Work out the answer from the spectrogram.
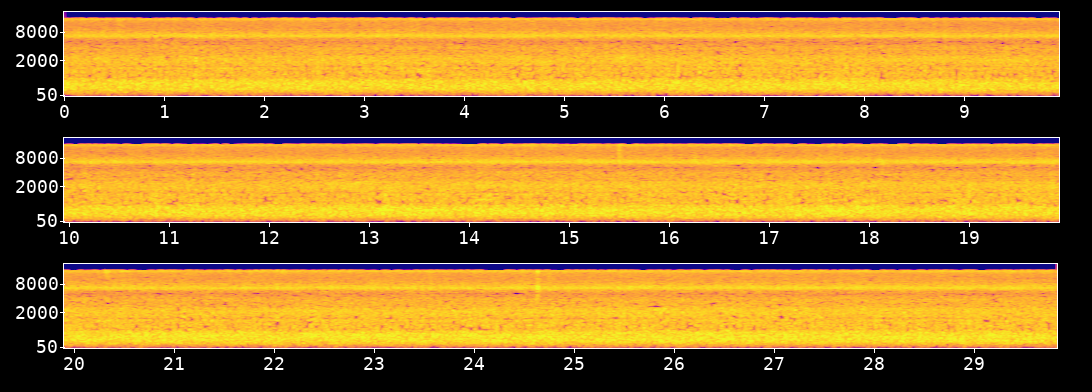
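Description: Steady, even rain falling at night, a continuous hiss without pauses or distinct drops.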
